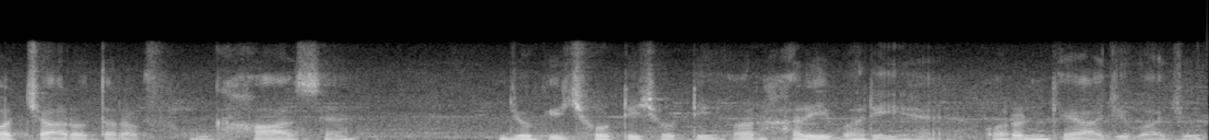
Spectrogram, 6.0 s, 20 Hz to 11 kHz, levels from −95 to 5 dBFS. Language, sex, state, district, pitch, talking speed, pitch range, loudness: Hindi, male, Chhattisgarh, Bilaspur, 125 Hz, 140 wpm, 115-130 Hz, -19 LUFS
